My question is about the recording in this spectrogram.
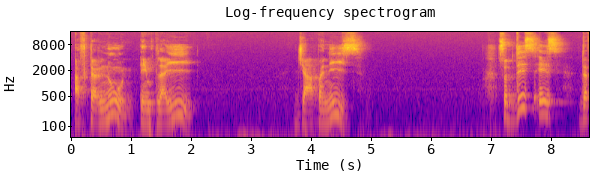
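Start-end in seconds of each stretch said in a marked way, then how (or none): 0.0-1.0 "afternoon" stressed on NOON; "afternoon" as af-ter-NOON, pitch peaking on the last syllable. Shown as a demonstration. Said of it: "At the end". 1.1-2.1 "employee" stressed on EE; "employee" as em-ploy-EE, pitch peaking at the end; stress on last syllable. Shown as a demonstration. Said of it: "At the end". 3.8-5.0 "Japanese" slowly, stressed on NESE; "Japanese" as Jap-a-NESE, a slow word demo; stress on last syllable. Shown as a demonstration. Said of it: "At the end".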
